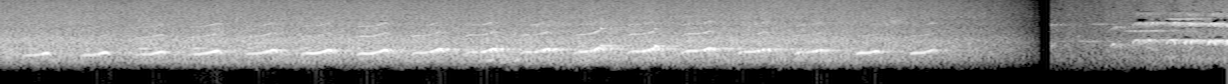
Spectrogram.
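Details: Crowned eagle near Port Alfred, Eastern Cape, South Africa, giving a long run of rising whistled notes, roughly two to three per second, steady for about seven seconds before a brief gap and a different sharp tone.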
